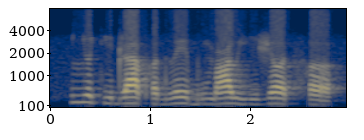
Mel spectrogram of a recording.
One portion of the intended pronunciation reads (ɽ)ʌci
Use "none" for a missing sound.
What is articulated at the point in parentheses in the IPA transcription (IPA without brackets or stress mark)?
ʎ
